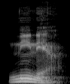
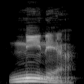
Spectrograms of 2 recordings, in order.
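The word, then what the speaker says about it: niña: ये अब देखिए एन के ऊपर उसी तरह का एक साइन है, इसलिए हम इसे नीना नहीं कहेंगे, बल्कि जहाँ पे ये साइन आ जाएगा उसकी प्रोनाउंसिएशन हो जाएगी चेंज, इसलिए इसे हम कहेंगे नीनिया।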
